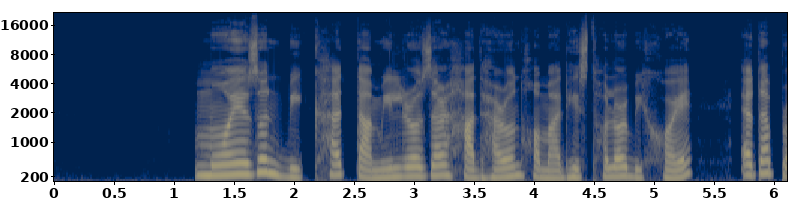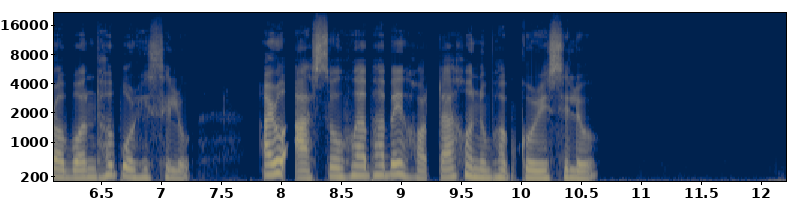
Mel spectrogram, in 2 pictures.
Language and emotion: Assamese, sad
